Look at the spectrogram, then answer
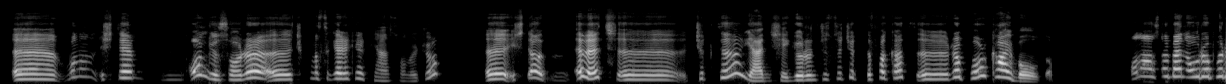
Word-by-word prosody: eee, 235 0 +3
bunun, 345 -1 -14
işte, 300 +7 0 0.5
10 435 - 0
gün 230 - -1
sonra, 225 +1 +3
eee, - - 0
çıkması 275 0 -16
gerekirken 260 -10 -3
sonucu, 160 - -13 0.4
eee, - - +4
işte, 310 - -4
ııı, 300 - +2 0.3
evet, 265 +4 +5
ııı, 215 -2 -3
çıktı 270 +5 -5
yani 160 - 0
şey 170 -2 -10
görüntüsü 215 +6 -3
çıktı 290 -7 -11
fakat, 305 +2 -4
ııı, 235 +1 -2
rapor 335 +3 -1
kayboldu. 420 +9 +3 0.8
Ondan 370 -1 -2
sonra 370 +2 -9
ben 365 0 +5
o 340 +2 -3
rapor 365 +1 -1
270 Hz, 140 wpm, -22 LUFS, 220-335 Hz, 0.8 s, evet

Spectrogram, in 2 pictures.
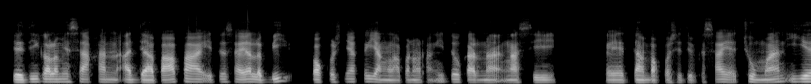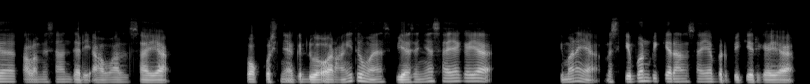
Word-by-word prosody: Jadi 115 +3 +3
kalau 125 -1 +4
misalkan 115 -2 -3
ada 110 -1 +3
apa-apa, 125 +3 +3
itu 125 - -8
saya 120 0 +3
lebih 120 +8 -2 0.2
fokusnya 115 +3 -2
ke 135 +1 -6
yang 110 -5 0
8 100 +1 -5
orang - - -13
itu - - -4
karena 105 -1 0
ngasih, 105 +1 -2 0.5
kayak 105 -1 -2
dampak 105 -1 0
positif - - -9
ke - - -25
saya. 115 -2 -1
Cuman 115 0 0
iya 130 0 +2
kalau - - 0
misalkan 120 +1 -7
dari 105 -1 0
awal 110 0 -3
saya 105 -1 +3 0.8
fokusnya - - 0
ke 120 - -2
2 115 -1 +6
orang 115 +5 +2
itu 160 - +2
Mas, 115 +3 -2
biasanya 115 +4 +2
saya 150 0 +1
kayak 150 -1 +3 0.6
gimana - - -1
ya - - 0
meskipun 145 +5 +1
pikiran 135 -2 +1
saya 130 0 -2
berpikir 110 -1 -1
kayak, 105 -1 +4
115 Hz, 165 wpm, -22 LUFS, 105-125 Hz, 0.8 s, 2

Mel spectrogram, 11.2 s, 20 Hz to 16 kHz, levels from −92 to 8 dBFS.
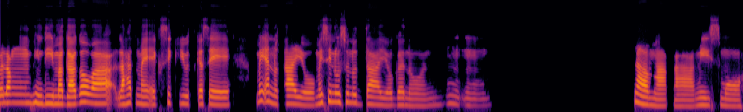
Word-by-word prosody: Walang 245 0 0
hindi 230 -2 -1
magagawa, 230 +2 +5
lahat 215 +5 +1
mae-execute 220 +2 -4
kasi 205 -2 +1 0.4
may 290 +1 +2
ano 255 -6 0
tayo, 210 -5 +1
may 235 +5 -4
sinusunod 265 -5 -4
tayo, 200 -3 -3
gano'n, 185 0 -10
mm. 185 -5 -18 2.2
Tama 200 -9 +3
ka. 165 0 -5
Mismo. 185 -3 -6
210 Hz, 90 wpm, -23 LUFS, 185-235 Hz, 2.2 s, magagawa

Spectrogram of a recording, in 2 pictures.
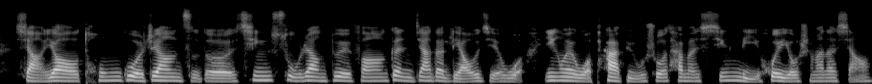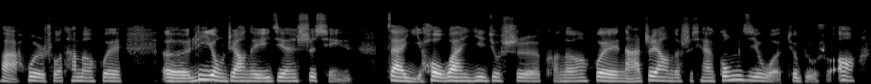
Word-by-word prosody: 想 - - +1
要 165 -1 +5
通 185 +2 -6
过 180 -3 +4
这 180 - -1
样 175 -3 +3
子 155 -2 -7
的 145 -1 +1
倾 195 +6 -3
诉 195 -2 -5
让 180 -1 +1
对 175 0 0
方 170 +1 -3
更 175 -5 -1
加 175 0 +1
地 175 -1 0
了 145 -1 -1
解 155 - -5
我。 145 0 -5 0.2
因 180 0 -1
为 175 -2 +2
我 150 -1 +1
怕 175 -4 +5
比 150 0 -7
如 140 +2 -7
说 165 0 -2
他 170 - -3
们 160 -1 -6
心 185 +4 -5
里 135 -6 -4
会 175 -4 +1
有 145 -1 -1
什 150 +1 -11
么 155 - -5
样 - - -5
的 155 0 -5
想 160 - -7
法， 165 -2 +1
或 185 -2 -1
者 160 - -1
说 155 0 -6
他 175 - -6
们 160 -2 -5
会， 160 -1 -3 0.4
呃， 150 -3 +4
利 220 +8 +3
用 200 -6 +5
这 180 - +1
样 165 -1 +2
的 160 - -1
一 155 +1 0
件 165 0 -1
事 175 +2 -2
情， - - -8 0.3
在 180 -4 +7
以 140 -3 -3
后 185 +3 +7
万 165 -1 +5
一 175 -1 -1
就 175 +2 -4
是 80 - -3
可 - - -13
能 150 +2 -4
会 165 -4 +4
拿 140 0 -1
这 195 +6 +2
样 175 -3 +1
的 155 - -7
事 165 +1 -11
情 160 0 -7
来 155 - -3
攻 195 +6 0
击 185 -3 -3
我， 165 - -3
就 - - -5
比 - - -12
如 - - -9
说 475 - -14
“哦， - - 0
165 Hz, 270 characters per minute, -23 LUFS, 155-180 Hz, 0.4 s, 在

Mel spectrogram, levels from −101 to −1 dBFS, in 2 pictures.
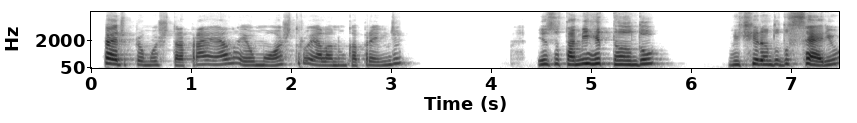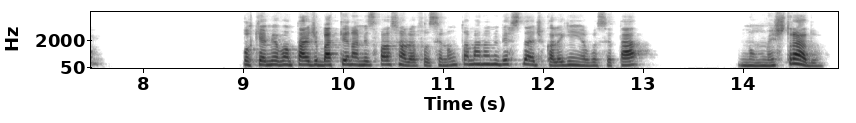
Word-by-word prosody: Pede 270 -4 +8
pra 250 -4 -8
eu - - -7
mostrar 210 -3 -4
pra 235 +6 -3
ela, 270 +6 -2
eu 210 0 -4
mostro, 245 +10 -5
ela 205 -6 -1
nunca 200 0 -6
aprende. 210 +10 -7 1.3
Isso 260 +2 -1
tá 245 -3 +4
me 280 +4 +7
irritando. 275 0 +4 0.6
Me 225 +2 -2
tirando 245 0 +3
do 270 - -3
sério. 270 0 +5 1.5
Porque 230 +1 -2
a - - 0
minha 230 +1 -1
vontade 230 0 +1
de 230 - -3
bater 220 +3 +3
na 230 - -2
mesa 215 -1 -5
e - - -31
falar 240 -1 0
assim: 235 0 -5
"Olha, 185 -3 -2
você 190 +1 -11
não 195 +4 -8
tá 255 +2 -7
mais 255 0 -2
na 255 - -1
universidade 255 -2 -5
coleguinha 195 0 -5
você 180 0 -12
tá, 205 +4 0 0.9
num 180 -1 -6
mestrado." 180 - +1
230 Hz, 170 wpm, -24 LUFS, 205-260 Hz, 1.5 s, Pede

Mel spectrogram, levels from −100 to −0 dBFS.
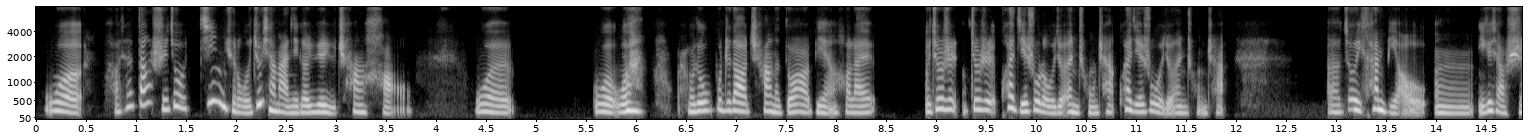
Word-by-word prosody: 我 215 -6 +1 0.2
好 200 - -10
像 335 +12 -3
当 390 +3 0
时 265 - -2
就 315 +2 0
进 435 - -3
去 225 - -1
了。 180 - -1
我 170 +1 -1
就 200 - +5
想 240 -1 +3
把 195 -4 +1
那 175 0 0
个 180 0 +2
粤 190 +1 +4
语 165 - -1
唱 195 +4 -2
好， 190 - -6 0.6
我， 190 -4 0 0.8
我 205 -3 +3
我 200 +5 +4 0.6
我 200 - +3
都 225 +2 +4
不 250 +2 -4
知 235 - 0
道 225 -3 +4
唱 215 +1 -2
了 180 - 0
多 185 +3 0
少 190 -2 -1
遍， 180 -1 -2
后 185 0 -5
来 180 +1 -1 0.5
我 205 - 0
就 280 +6 +3
是 265 -1 +1
就 265 - +2
是 240 -2 0
快 310 -1 +1
结 210 -4 +2
束 240 +1 +2
了， 185 - +2
我 - - +1
就 175 - 0
摁 200 -1 +2
重 170 -1 -4
唱， 190 +1 -5
快 260 -2 0
结 200 -2 0
束 210 +1 -2
我 185 - 0
就 - - -2
摁 175 -1 -3
重 170 - -8
唱， - - -8 1.0
呃， 190 0 -3
最 265 +7 -2
后 - - +7
一 240 - +4
看 265 +3 +4
表， 170 -3 -2
嗯， 165 -2 -2
1 - - -1
个 230 - +3
小 185 -6 -2
时。 195 - +1
200 Hz, 265 characters per minute, -23 LUFS, 180-235 Hz, 1.0 s, 后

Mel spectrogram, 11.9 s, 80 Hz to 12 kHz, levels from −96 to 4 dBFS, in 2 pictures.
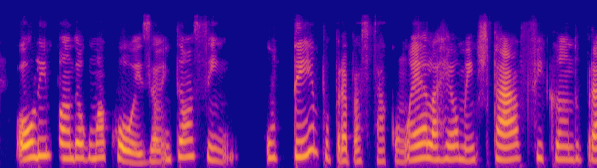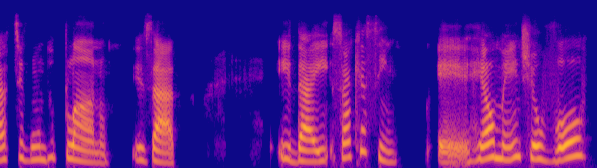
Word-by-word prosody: ou 270 +3 +9
limpando 305 -3 +2
alguma 285 +1 +1
coisa". 215 -6 +1
Então, 305 +4 -1
assim, 285 -8 -7 0.4
o 290 - -2 0.2
tempo 325 +1 0
pra 235 -2 -1
passar 215 0 -10
com 215 +2 -8
ela 270 0 +4
realmente 255 -1 -4
tá 260 -1 +4
ficando 265 -2 -6
pra 240 0 0
segundo 255 0 -6
plano. 215 -9 0 0.3
Exato. 245 -3 +1 1.0
E 275 -3 -3
daí 220 0 +2
só 290 +1 -1
que, 420 - -6
assim, 255 - -7 0.4
eh, - - -2
realmente 275 +4 +2
eu 265 0 +6
vou 255 +9 +4
265 Hz, 140 wpm, -23 LUFS, 240-295 Hz, 1.0 s, ou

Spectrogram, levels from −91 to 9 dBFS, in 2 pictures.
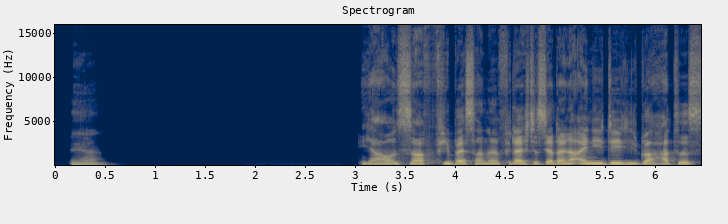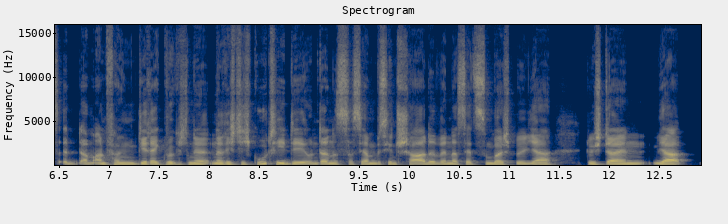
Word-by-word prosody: Ja. 120 -1 -7 2.5
Ja, 115 0 -4
und 110 -2 -1
zwar 110 0 +2
viel 125 +3 -3
besser, 130 -1 +1
ne? 110 +1 -1
Vielleicht 125 +3 +2
ist 125 0 0
ja 125 - +5
deine 120 -1 +3
eine 125 +1 +4
Idee, 125 0 +5
die 125 0 -1
du 115 -1 +1
hattest, 150 +5 -1
äh, - - -4
am - - -3
Anfang 130 0 -2
direkt 130 +1 0
wirklich 130 -3 -2
'ne 125 -3 +1
'ne 125 - +1
richtig 125 0 -2
gute 210 - -2
Idee. 115 -1 +2
Und 105 -1 -4
dann 115 +1 +2
ist 120 0 -3
das 120 0 -4
ja 125 - -1
'n 120 - -1
bisschen 120 0 -3
schade, 120 +4 +1
wenn 125 0 -2
das 120 0 -2
jetzt 125 -1 -3
zum 125 - -2
Beispiel, 120 -1 -2
ja, 140 0 -1 0.3
durch 125 0 -1
deinen, 125 -2 +2
ja, 130 0 +3
125 Hz, 200 wpm, -22 LUFS, 120-130 Hz, 2.5 s, ja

